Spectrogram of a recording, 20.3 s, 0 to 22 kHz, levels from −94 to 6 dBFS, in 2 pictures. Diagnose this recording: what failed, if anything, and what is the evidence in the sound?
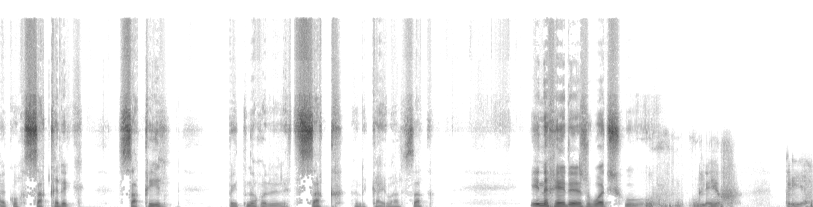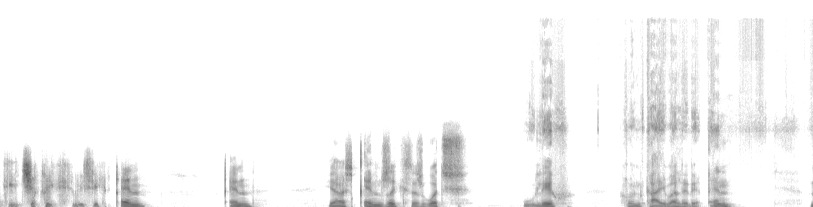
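Call bitrate drop at the codec, forced by the network, 7.88 to 16.72 s: the encoder codes coarsely and cuts everything above 6 kHz, so speech turns rough and muffled.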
